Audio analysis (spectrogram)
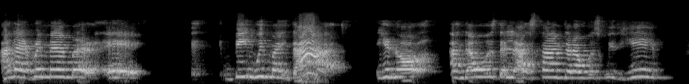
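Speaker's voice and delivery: emotion welling in the voice, pitched high. Remembering the last time they were with their dad, getting emotional. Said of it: "I'm gonna get emotional".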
